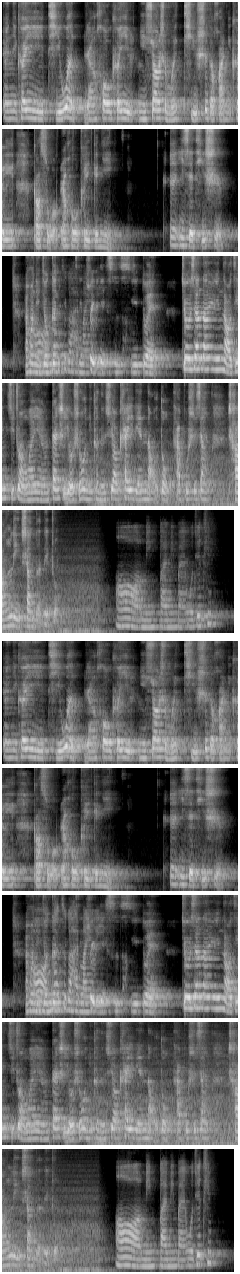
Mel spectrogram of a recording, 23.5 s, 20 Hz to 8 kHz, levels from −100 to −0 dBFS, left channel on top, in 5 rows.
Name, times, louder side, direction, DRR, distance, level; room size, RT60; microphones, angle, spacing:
voice 1, 0.0-6.9 8.1-9.1 9.6-10.6 11.0-12.5 13.0-20.0 22.7-22.8, left 3 dB, 30° left, 0.5 m, -25 dB
voice 2, 10.0-11.9 21.1-23.1, right 5 dB, 40° right, 0.5 m, -32 dB
Vehicle, 15.8-20.8, right 1 dB, 25° right, 1.2 m, -43 dB
17.0 x 13.0 x 2.3 m
head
